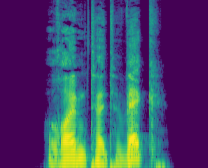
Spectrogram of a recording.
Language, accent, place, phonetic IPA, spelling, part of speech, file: German, Germany, Berlin, [ˌʁɔɪ̯mtət ˈvɛk], räumtet weg, verb, De-räumtet weg.ogg
- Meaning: inflection of wegräumen: 1. second-person plural preterite 2. second-person plural subjunctive II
